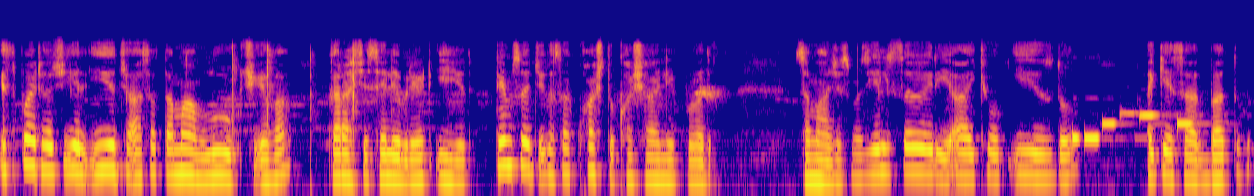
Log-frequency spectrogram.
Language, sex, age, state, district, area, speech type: Kashmiri, female, 18-30, Jammu and Kashmir, Baramulla, rural, spontaneous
